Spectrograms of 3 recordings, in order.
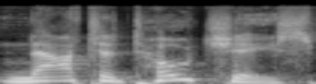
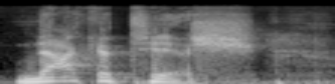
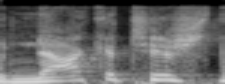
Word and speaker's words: Natchitoches: Northwestern State is in what when you see it, it looks like it's also pronounced Natchitoches, but it's not. It's pronounced Nacatish. So Nacatish, Louisiana is where Northwestern State hails from.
